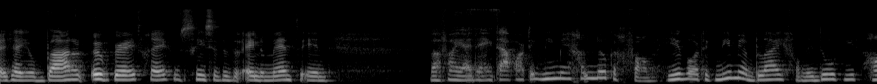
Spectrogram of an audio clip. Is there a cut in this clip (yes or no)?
no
